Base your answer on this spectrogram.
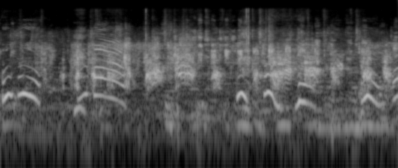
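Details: Silvery gibbon uttering repeated short, arched whoop notes, each rising then dropping, spaced roughly half a second apart with brief pauses between bursts.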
